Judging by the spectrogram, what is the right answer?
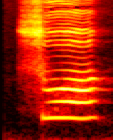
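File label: "suo", Mandarin pinyin, first tone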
